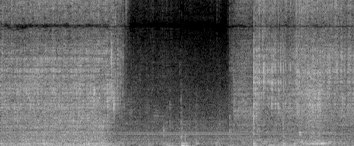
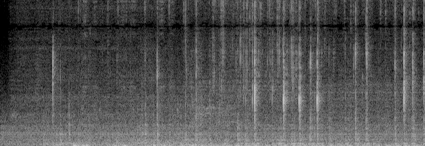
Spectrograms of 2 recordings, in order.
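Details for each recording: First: RV water pump after controller module install: even hiss of tap water, briefly shut off then back on, no surging or pulsing, steady pressure; owner later found it still pulsed slightly and re-checked the instructions. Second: RV fresh-water pump running off tank before installing a smart pump controller: faucet stream surges and splutters, pulsating and splattering water as the pump cycles. Pulsating flow from cycling pump.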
